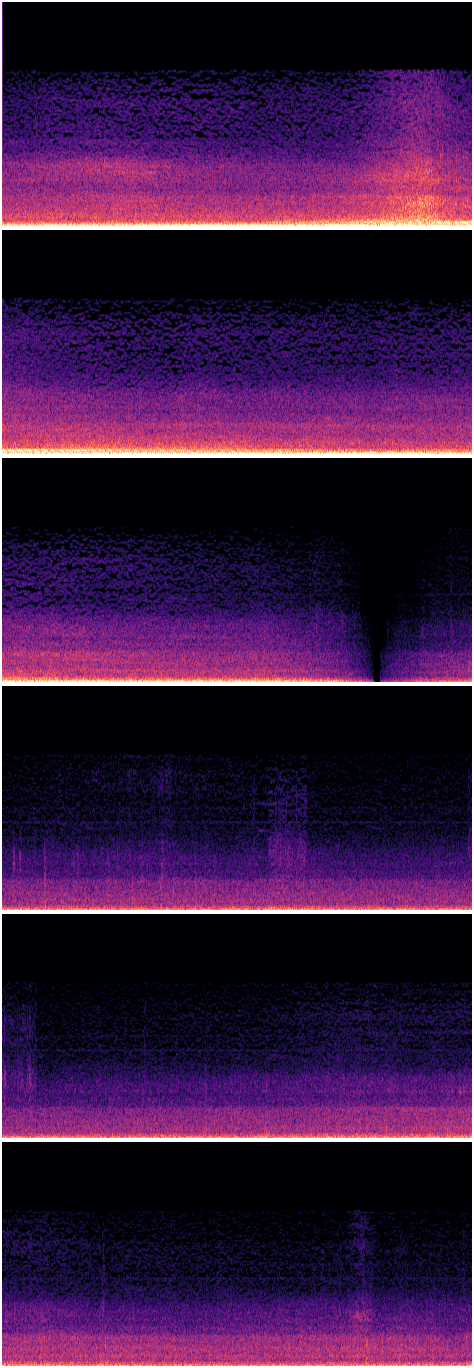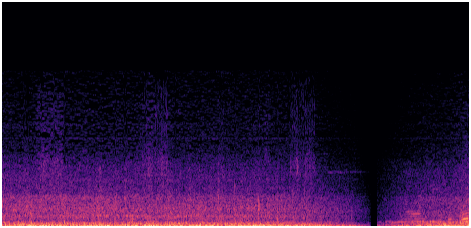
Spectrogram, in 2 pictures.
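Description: A motorcycle engine passing close by, loudest about four seconds in, then fading until the sound cuts off sharply about thirteen seconds in. After that, a steady, quieter outdoor background noise with a few faint ticks.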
